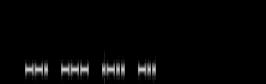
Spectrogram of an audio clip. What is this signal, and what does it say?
Morse code, heard as a keyed tone, about 53 wpm, spaced as for 37 wpm, 700 Hz. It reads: GOLD
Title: 2x Character Spacing - Top 500 Words - 50wpm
